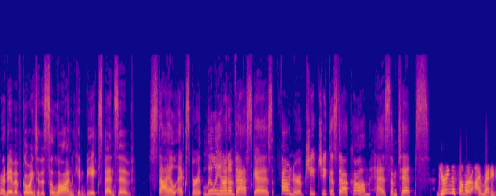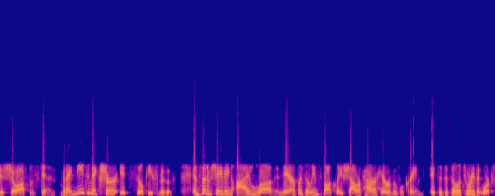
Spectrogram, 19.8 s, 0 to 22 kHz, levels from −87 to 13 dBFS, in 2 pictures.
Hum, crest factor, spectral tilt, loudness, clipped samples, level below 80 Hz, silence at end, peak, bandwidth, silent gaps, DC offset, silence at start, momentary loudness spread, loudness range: none; 16 dB; -2 dB/octave; -18 LUFS; under 0.1%; -74 dBFS; 0.05 s; -2 dBFS; 16 kHz; 13.43-13.52 s, 18.40-18.49 s; under 0.1%; 0 s; 8 LU; 3 LU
